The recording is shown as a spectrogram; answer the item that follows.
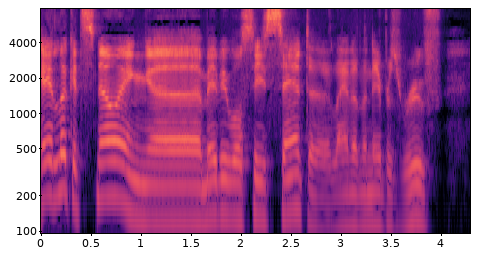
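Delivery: joking, sarcastic, tongue-in-cheek tone. Retelling a remark made when it started snowing: imitating own sarcastic tone. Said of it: "I do the sarcastic Santa stuff".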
